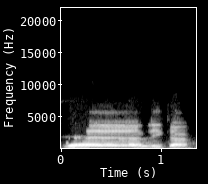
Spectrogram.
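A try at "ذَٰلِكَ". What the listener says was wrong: হ্যাঁ, এটা নরম ভাই, যালিকা কি নরম হবে।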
